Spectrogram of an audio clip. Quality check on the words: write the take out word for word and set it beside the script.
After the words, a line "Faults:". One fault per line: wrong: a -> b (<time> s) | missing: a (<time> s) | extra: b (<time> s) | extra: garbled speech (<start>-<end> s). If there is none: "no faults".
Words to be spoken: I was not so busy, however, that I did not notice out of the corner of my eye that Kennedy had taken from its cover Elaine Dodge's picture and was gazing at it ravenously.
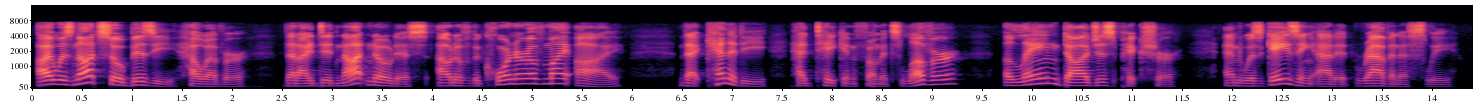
I was not so busy, however, that I did not notice out of the corner of my eye that Kennedy had taken from its lover Elaine Dodge's picture and was gazing at it ravenously.
Faults:
wrong: cover -> lover (8.7 s)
